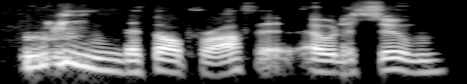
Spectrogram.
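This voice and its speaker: A man co-hosting a casual podcast who thinks out loud and hedges his guesses. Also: mid-range voice, lively intonation, takes it slowly, dry recording, muffled recording. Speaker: podcast co-host.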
